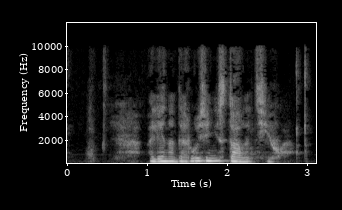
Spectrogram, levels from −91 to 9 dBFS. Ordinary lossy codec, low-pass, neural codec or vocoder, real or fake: MP3, 48 kbps; 9.9 kHz; vocoder, 22.05 kHz, 80 mel bands, WaveNeXt; fake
